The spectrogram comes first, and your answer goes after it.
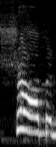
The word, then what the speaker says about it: Shaman: It's pronounced Shaman Metal Complex.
